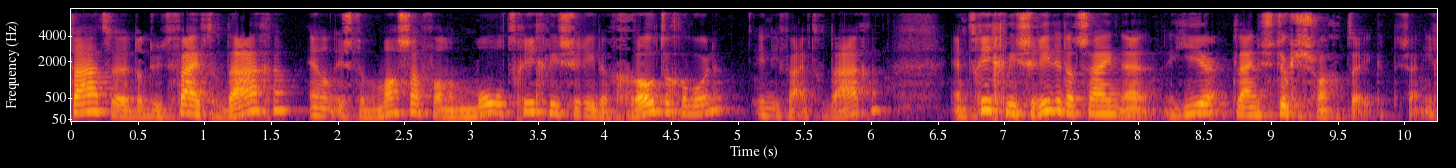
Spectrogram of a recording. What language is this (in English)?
Dutch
